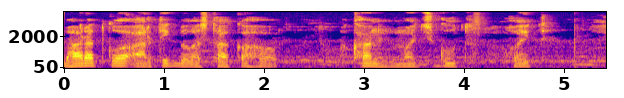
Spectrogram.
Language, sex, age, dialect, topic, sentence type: Maithili, male, 46-50, Bajjika, banking, statement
